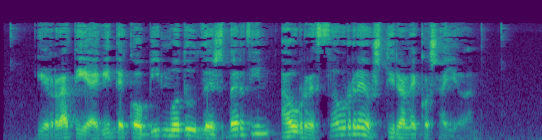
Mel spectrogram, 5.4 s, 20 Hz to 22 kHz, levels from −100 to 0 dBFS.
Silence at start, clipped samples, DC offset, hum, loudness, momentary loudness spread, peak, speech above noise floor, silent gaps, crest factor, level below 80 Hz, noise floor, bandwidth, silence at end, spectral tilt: 0.35 s; under 0.1%; under 0.1%; none; -21 LUFS; 8 LU; -6 dBFS; 30 dB; none; 16 dB; -60 dBFS; -51 dBFS; 11.5 kHz; 0.75 s; -2 dB/octave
